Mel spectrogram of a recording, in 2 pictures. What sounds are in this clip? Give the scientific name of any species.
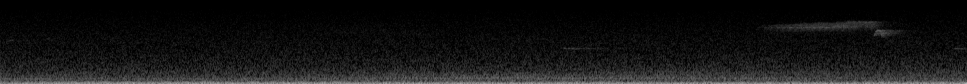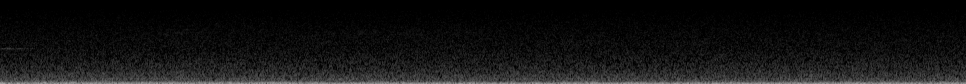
Cyanocitta cristata, Setophaga americana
